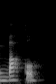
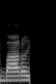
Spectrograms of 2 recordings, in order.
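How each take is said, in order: First: The middle consonant sounds like a k. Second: The middle consonant sounds like a t. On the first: "you say buckle. Like, where'd the cake come from?" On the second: "you guys don't say bottle"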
